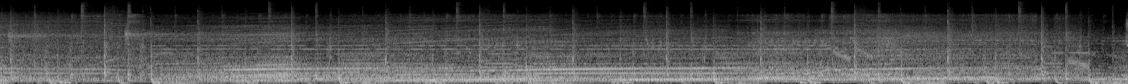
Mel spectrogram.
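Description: A car engine held at redline spins an unmodified tire against a surface, a steady loud high-revving drone with rising and falling pitch sweeps, continuous and close for the whole stretch.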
